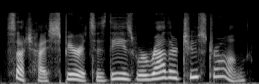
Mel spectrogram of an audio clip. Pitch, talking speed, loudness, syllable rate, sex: 245 Hz, 210 wpm, -18 LUFS, 5.5 syllables/s, female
